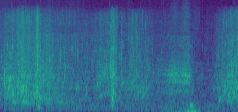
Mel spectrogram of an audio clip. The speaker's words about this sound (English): As I said, there is water present in the west dive room. Allow it to vent.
